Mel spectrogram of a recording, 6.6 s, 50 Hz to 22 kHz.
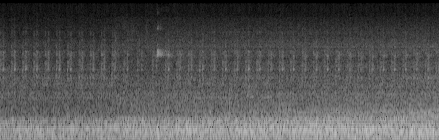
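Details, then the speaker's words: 1997 Mercedes S500 Coupe (W140) after Blue Devil head gasket treatment and overheating, heater on high, coolant temp near 100°C: airy rushing hum swelling over engine drone as long-unused heater blower motor kicks on and runs normally; temperature then drops. "Oh, that was the fan that kicked on. That hasn't been on in a long time. Like the blower motor."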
